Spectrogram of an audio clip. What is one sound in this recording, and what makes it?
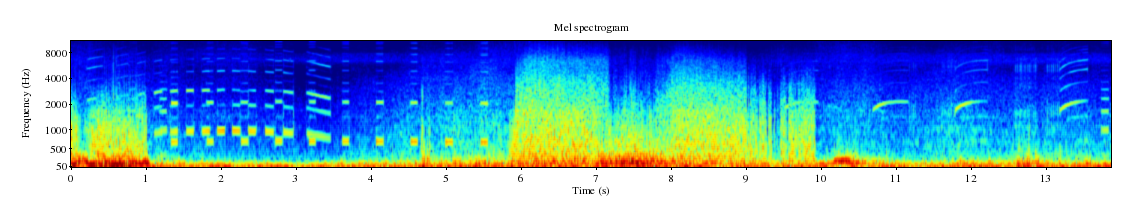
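Wind rushes loudly and steadily past, outdoors in flight.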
